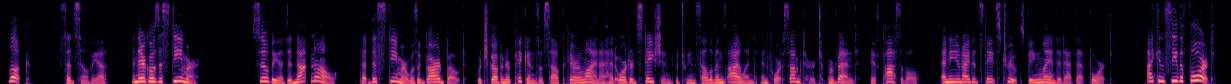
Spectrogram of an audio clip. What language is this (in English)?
English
